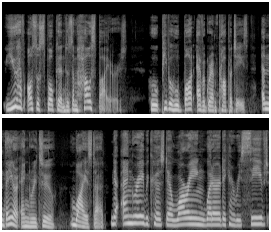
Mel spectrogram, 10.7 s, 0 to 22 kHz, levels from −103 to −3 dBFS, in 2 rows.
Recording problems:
none

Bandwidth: 13.5 kHz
